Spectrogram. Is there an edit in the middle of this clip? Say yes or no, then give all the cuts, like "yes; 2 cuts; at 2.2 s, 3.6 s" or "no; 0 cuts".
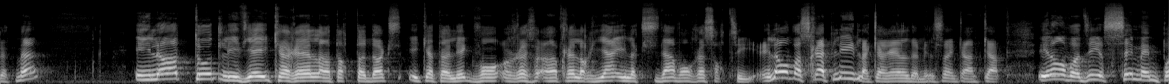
no; 0 cuts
